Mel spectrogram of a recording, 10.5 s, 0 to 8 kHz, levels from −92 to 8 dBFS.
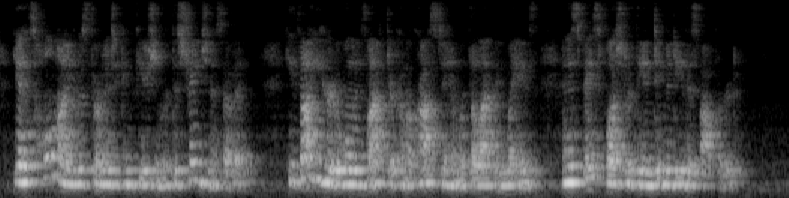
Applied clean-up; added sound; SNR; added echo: none; none; none; reverberation time 0.6 s.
